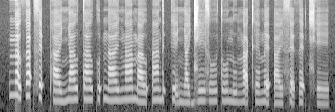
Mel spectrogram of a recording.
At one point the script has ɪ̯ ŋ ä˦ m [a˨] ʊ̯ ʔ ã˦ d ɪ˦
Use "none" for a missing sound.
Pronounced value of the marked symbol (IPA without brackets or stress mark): a˨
